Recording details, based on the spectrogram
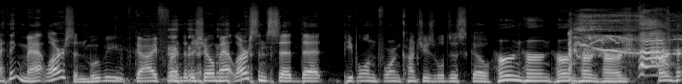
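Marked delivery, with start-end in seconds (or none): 4.9-6.8 gibberish "hern" repeated over and over. Retelling how people abroad imitate Americans, mock American gibberish. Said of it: "that's their impression of Americans".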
